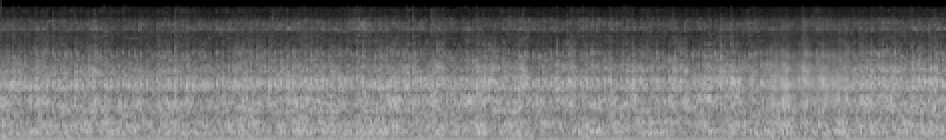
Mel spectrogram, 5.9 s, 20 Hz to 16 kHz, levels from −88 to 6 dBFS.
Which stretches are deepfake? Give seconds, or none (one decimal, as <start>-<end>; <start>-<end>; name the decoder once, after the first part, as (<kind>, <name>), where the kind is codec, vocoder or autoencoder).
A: 4.8-5.3 (vocoder, Vocos)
